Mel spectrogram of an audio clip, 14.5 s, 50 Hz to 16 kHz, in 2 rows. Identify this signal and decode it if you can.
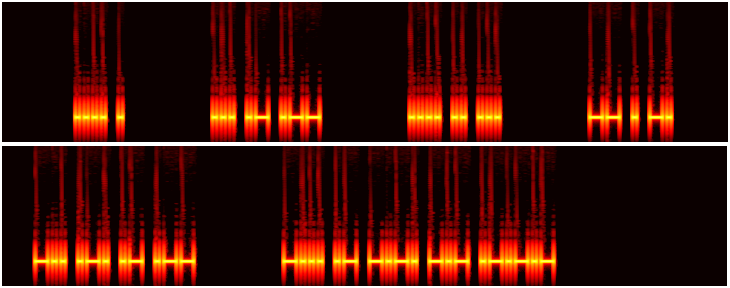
Morse code, heard as a keyed tone, about 28 wpm, 700 Hz. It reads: HE SAW HIS MEN DRAW BACK.
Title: 3x Word-Spacing - Sentences from Top 300 Words - 28wpm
